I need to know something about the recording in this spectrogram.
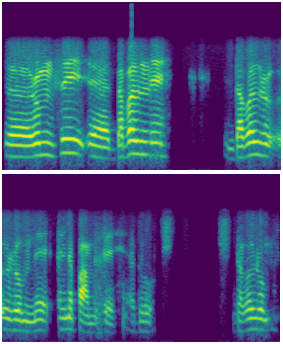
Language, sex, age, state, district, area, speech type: Manipuri, male, 30-45, Manipur, Imphal East, rural, conversation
